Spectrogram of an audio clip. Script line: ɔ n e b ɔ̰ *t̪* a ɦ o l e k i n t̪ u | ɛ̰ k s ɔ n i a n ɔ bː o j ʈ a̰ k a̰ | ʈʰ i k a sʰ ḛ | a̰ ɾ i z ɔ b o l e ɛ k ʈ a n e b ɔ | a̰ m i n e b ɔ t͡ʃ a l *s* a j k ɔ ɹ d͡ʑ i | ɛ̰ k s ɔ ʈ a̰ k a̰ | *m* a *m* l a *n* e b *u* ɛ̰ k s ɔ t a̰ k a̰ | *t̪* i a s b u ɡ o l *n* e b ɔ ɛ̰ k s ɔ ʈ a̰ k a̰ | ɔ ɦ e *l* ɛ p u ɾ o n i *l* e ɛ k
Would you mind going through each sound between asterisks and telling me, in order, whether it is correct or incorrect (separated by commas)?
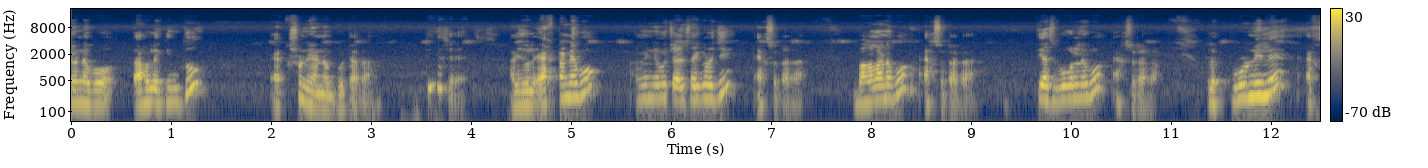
correct, correct, incorrect, incorrect, correct, incorrect, correct, correct, correct, correct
